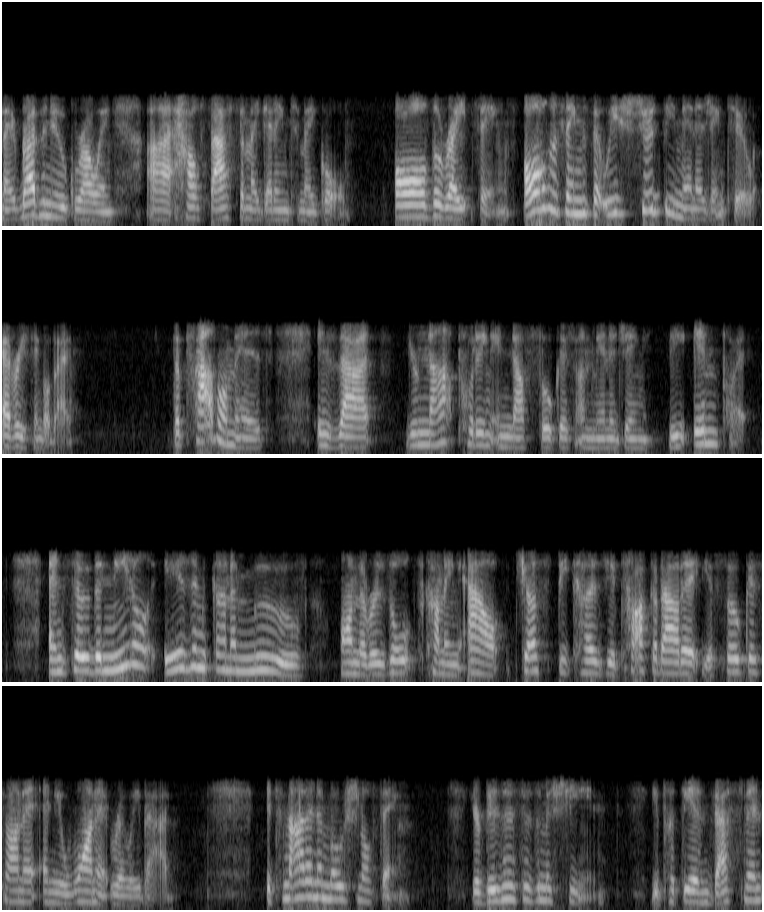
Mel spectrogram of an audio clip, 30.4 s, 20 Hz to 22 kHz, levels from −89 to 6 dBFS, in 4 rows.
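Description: Buzzy, gravelly roughness runs through the whole speech recording. The sound is boxed into a narrow line band of roughly 250 Hz to 3.6 kHz, so there is neither low body nor top-end air. This is the GSM full-rate codec, which fits a 13 kbps stream. It rebuilds the voice from a vocal-tract model excited by a sparse, regularly spaced pulse train, and that thinned-out excitation is what gives the plainly audible grainy buzz from start to finish.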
